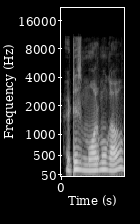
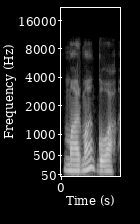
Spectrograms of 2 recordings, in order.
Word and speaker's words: Mormugao: Okay, I know it's Mormugao, but I deliberately pronounce it as Marma Goa, so that I can remember it is in Goa.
